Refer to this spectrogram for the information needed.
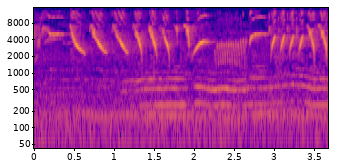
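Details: Canary singing an ornate tutor phrase: loud downward-swooping whistles in a quick series, a rising slur, a brief buzzy rasp, then rapid chirps resuming.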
